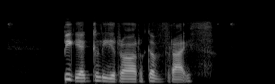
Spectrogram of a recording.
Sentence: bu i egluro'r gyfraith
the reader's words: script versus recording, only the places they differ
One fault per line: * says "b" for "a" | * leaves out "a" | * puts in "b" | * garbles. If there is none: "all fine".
all fine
